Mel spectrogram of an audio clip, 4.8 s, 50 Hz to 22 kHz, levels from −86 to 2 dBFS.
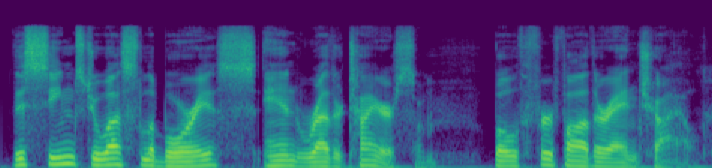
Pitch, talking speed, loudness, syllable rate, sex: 105 Hz, 165 wpm, -18 LUFS, 4.7 syllables/s, male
